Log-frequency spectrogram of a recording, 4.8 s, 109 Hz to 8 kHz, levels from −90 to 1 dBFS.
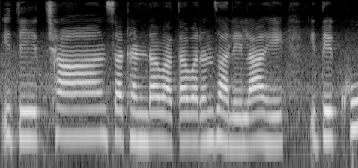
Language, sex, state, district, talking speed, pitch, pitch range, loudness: Marathi, female, Maharashtra, Gondia, 125 wpm, 230 Hz, 215-240 Hz, -14 LUFS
